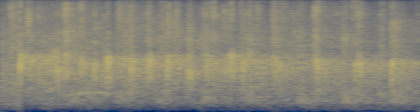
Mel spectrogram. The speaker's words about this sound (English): I think we should clap for them.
